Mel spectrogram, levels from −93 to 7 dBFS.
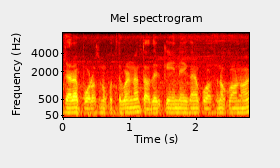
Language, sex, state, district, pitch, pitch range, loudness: Bengali, male, West Bengal, Jalpaiguri, 110 Hz, 110-115 Hz, -21 LUFS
